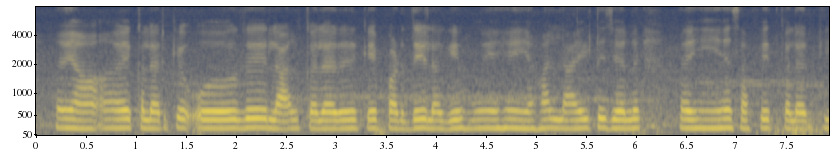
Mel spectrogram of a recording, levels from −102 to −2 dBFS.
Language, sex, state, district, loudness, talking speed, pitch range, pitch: Hindi, female, Uttar Pradesh, Budaun, -20 LUFS, 160 wpm, 190-205 Hz, 200 Hz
